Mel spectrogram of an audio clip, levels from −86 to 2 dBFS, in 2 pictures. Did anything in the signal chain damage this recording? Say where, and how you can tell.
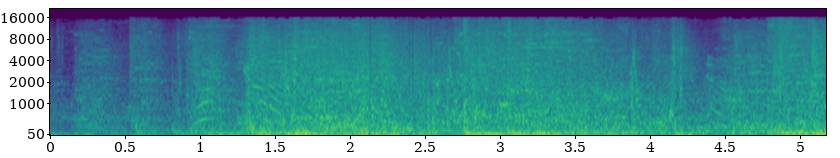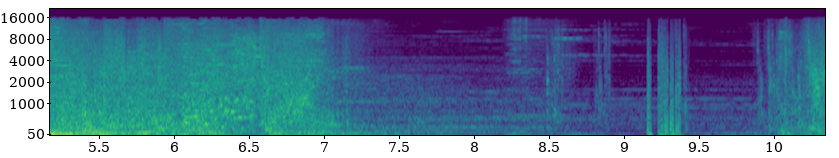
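Yes. Three irregular bursts of scratchy crackle break into the sound, from 2.12 to 2.58 s, 5.37 to 6.02 s and 9.16 to 9.37 s, with the signal chopping in and out under them. This is loose connector crackle in the analogue wiring. A worn or dirty contact is intermittently opening and closing as it shifts, cutting the signal on and off in ragged fragments. Any DC on the line turns those breaks into pops.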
